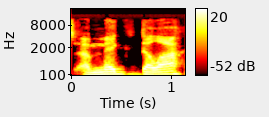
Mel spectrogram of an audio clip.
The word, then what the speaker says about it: amygdala: And you use a term, again, it's amygdala.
